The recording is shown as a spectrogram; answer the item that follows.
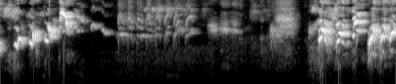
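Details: Cucak ijo or greater green leafbird, kretekan song for bird training: loud rising chirps open, followed by soft scratchy chatter and scattered notes, then a final burst of dense, rapid high warbling.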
